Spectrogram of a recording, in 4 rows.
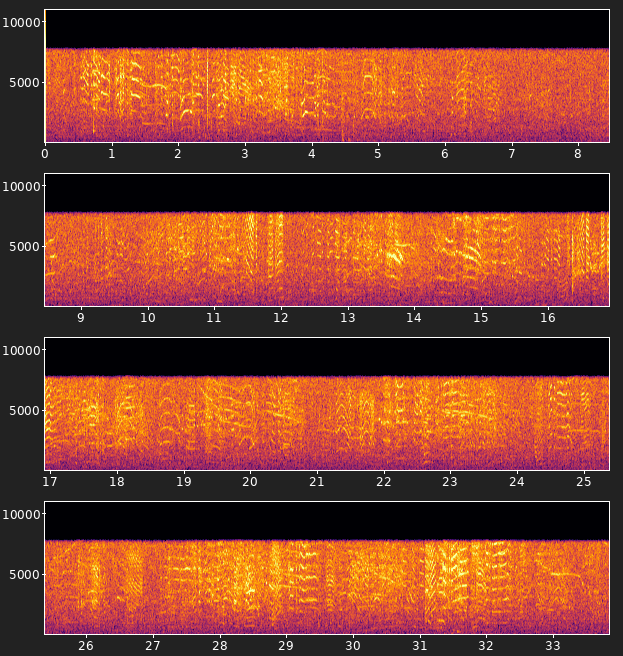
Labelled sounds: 0.5	2.2	Pacific white-sided dolphin, 1.9 to 7.2 kHz
3.8	4.5	Pacific white-sided dolphin, 2.1 to 5.6 kHz
6.2	6.4	Pacific white-sided dolphin, 3.5 to 3.8 kHz
13.5	15.4	Pacific white-sided dolphin, 1.0 to 5.2 kHz
16.9	17.7	Pacific white-sided dolphin, 1.8 to 5.3 kHz
19.1	21.5	Pacific white-sided dolphin, 1.8 to 6.1 kHz
22.8	23.7	Pacific white-sided dolphin, 2.6 to 7.5 kHz
24.5	25.1	Pacific white-sided dolphin, 3.1 to 7.9 kHz
25.6	26.2	Pacific white-sided dolphin, 2.7 to 5.3 kHz
27.2	29.5	Pacific white-sided dolphin, 2.0 to 6.1 kHz
29.8	30.6	Pacific white-sided dolphin, 2.2 to 5.1 kHz
31.3	33.4	Pacific white-sided dolphin, 1.8 to 7.9 kHz

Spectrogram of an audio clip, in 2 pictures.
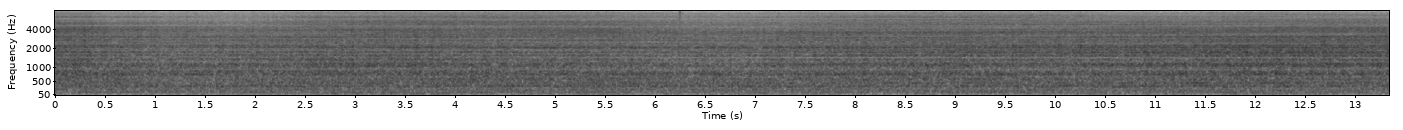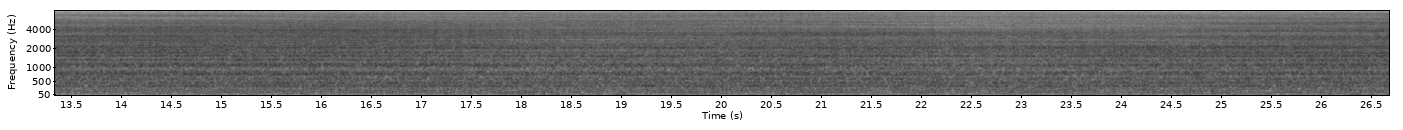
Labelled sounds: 4.3	4.6	vessel noise, 5.9 to 6.1 kHz
5.9	6.1	vessel noise, 7.1 to 7.2 kHz
9.3	9.6	vessel noise, 5.9 to 6.0 kHz
13.7	14.2	vessel noise, 6.4 to 6.8 kHz
16.0	16.3	vessel noise, 6.1 to 6.3 kHz
21.8	22.0	vessel noise, 7.2 to 7.4 kHz
25.7	26.0	vessel noise, 6.8 to 7.2 kHz

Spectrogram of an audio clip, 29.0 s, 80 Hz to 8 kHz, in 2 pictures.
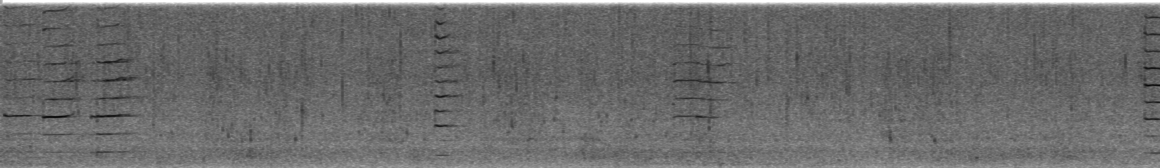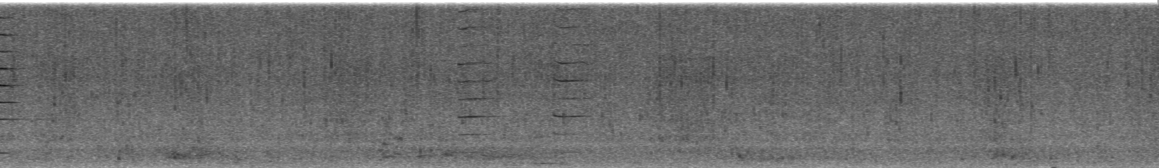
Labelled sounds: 0.0	1.7	killer whale, northern resident, G clan, call N24ii, 0.78 to 7.7 kHz
5.4	5.7	killer whale, northern resident, G clan, call N24ii, 2.0 to 5.7 kHz
8.4	9.2	killer whale, northern resident, G clan, call N24ii, 2.4 to 5.8 kHz
14.3	14.7	killer whale, northern resident, G clan, call N24ii, 0.78 to 7.2 kHz
20.2	20.6	killer whale, northern resident, G clan, call N24ii, 1.6 to 7.7 kHz
21.4	21.8	killer whale, northern resident, G clan, call N24ii, 2.4 to 6.8 kHz

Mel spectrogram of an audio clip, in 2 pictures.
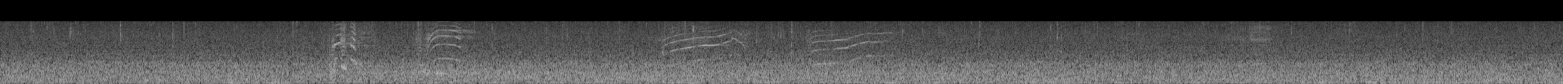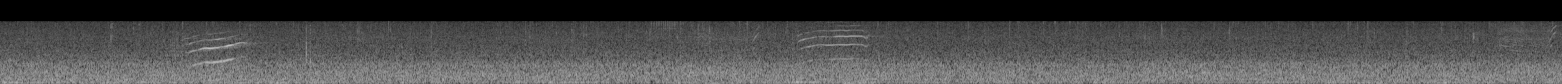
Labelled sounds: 4.3	4.7	killer whale, northern resident, A clan, AB subclan, 1.1 to 5.1 kHz
6.7	9.0	killer whale, northern resident, A clan, AB subclan, 0.94 to 5.1 kHz
12.5	12.7	killer whale, northern resident, A clan, AB subclan, 5.4 to 5.6 kHz
17.5	18.2	killer whale, northern resident, A clan, AB subclan, 0.88 to 4.8 kHz
23.6	24.3	killer whale, northern resident, A clan, AB subclan, 1.2 to 6.3 kHz

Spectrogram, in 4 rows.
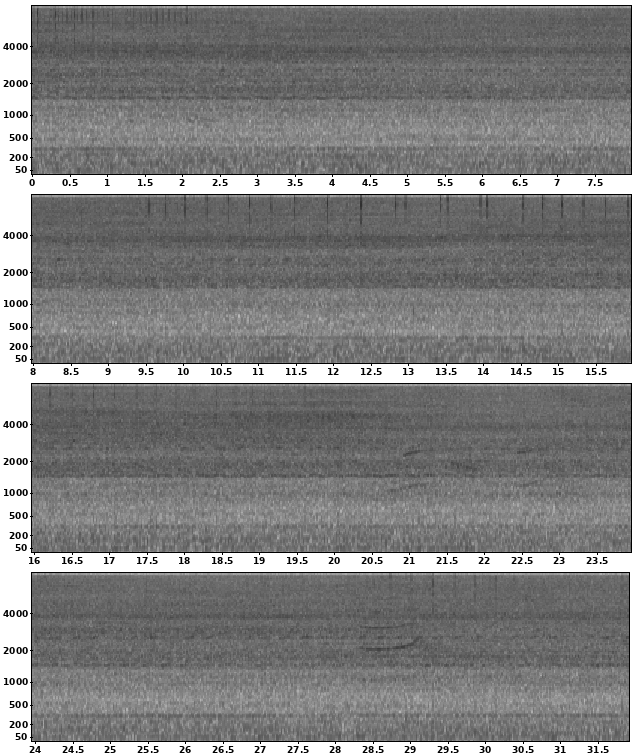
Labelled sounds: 28.4	29.1	killer whale, southern resident, 2.0 to 2.3 kHz

